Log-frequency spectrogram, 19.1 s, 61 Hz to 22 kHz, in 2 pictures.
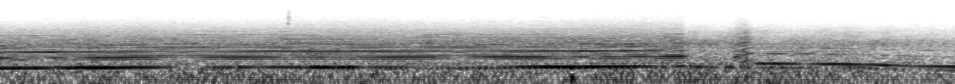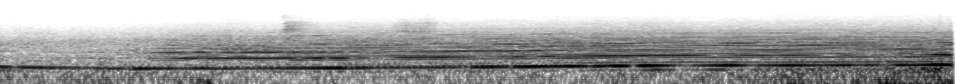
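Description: Lancia Delta S4 Stradale engine in Assetto Corsa holding a steady, loud drone with harmonic layers, dipping briefly and then climbing again as the car drives on street tyres, with faint tyre noise and no talk.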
